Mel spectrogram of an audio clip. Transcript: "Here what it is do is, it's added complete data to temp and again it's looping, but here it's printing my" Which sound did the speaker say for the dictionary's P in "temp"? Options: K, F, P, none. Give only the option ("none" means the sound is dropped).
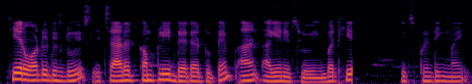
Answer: P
